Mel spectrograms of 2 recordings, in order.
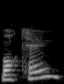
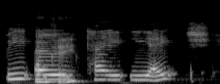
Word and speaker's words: bokeh: make like and i don't know how to pronounce it properly so sorry everybody it's um is it bokeh b-o-k-e-h would you use the bokeh would you use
